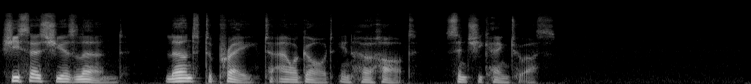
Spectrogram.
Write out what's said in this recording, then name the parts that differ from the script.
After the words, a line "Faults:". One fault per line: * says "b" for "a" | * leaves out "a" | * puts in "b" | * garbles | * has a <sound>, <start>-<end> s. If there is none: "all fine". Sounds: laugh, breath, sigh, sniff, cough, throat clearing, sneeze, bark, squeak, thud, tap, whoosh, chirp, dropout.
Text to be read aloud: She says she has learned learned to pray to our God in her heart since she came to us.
She says she has learned learned to pray to our God in her heart since she came to us.
Faults:
all fine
